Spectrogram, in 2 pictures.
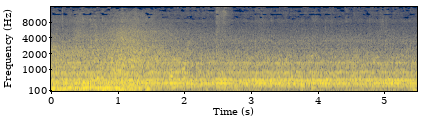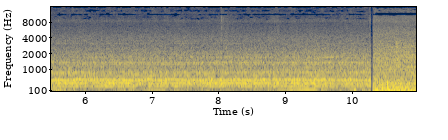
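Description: Steady mechanical drone with constant humming tones, typical of factory machinery running.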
